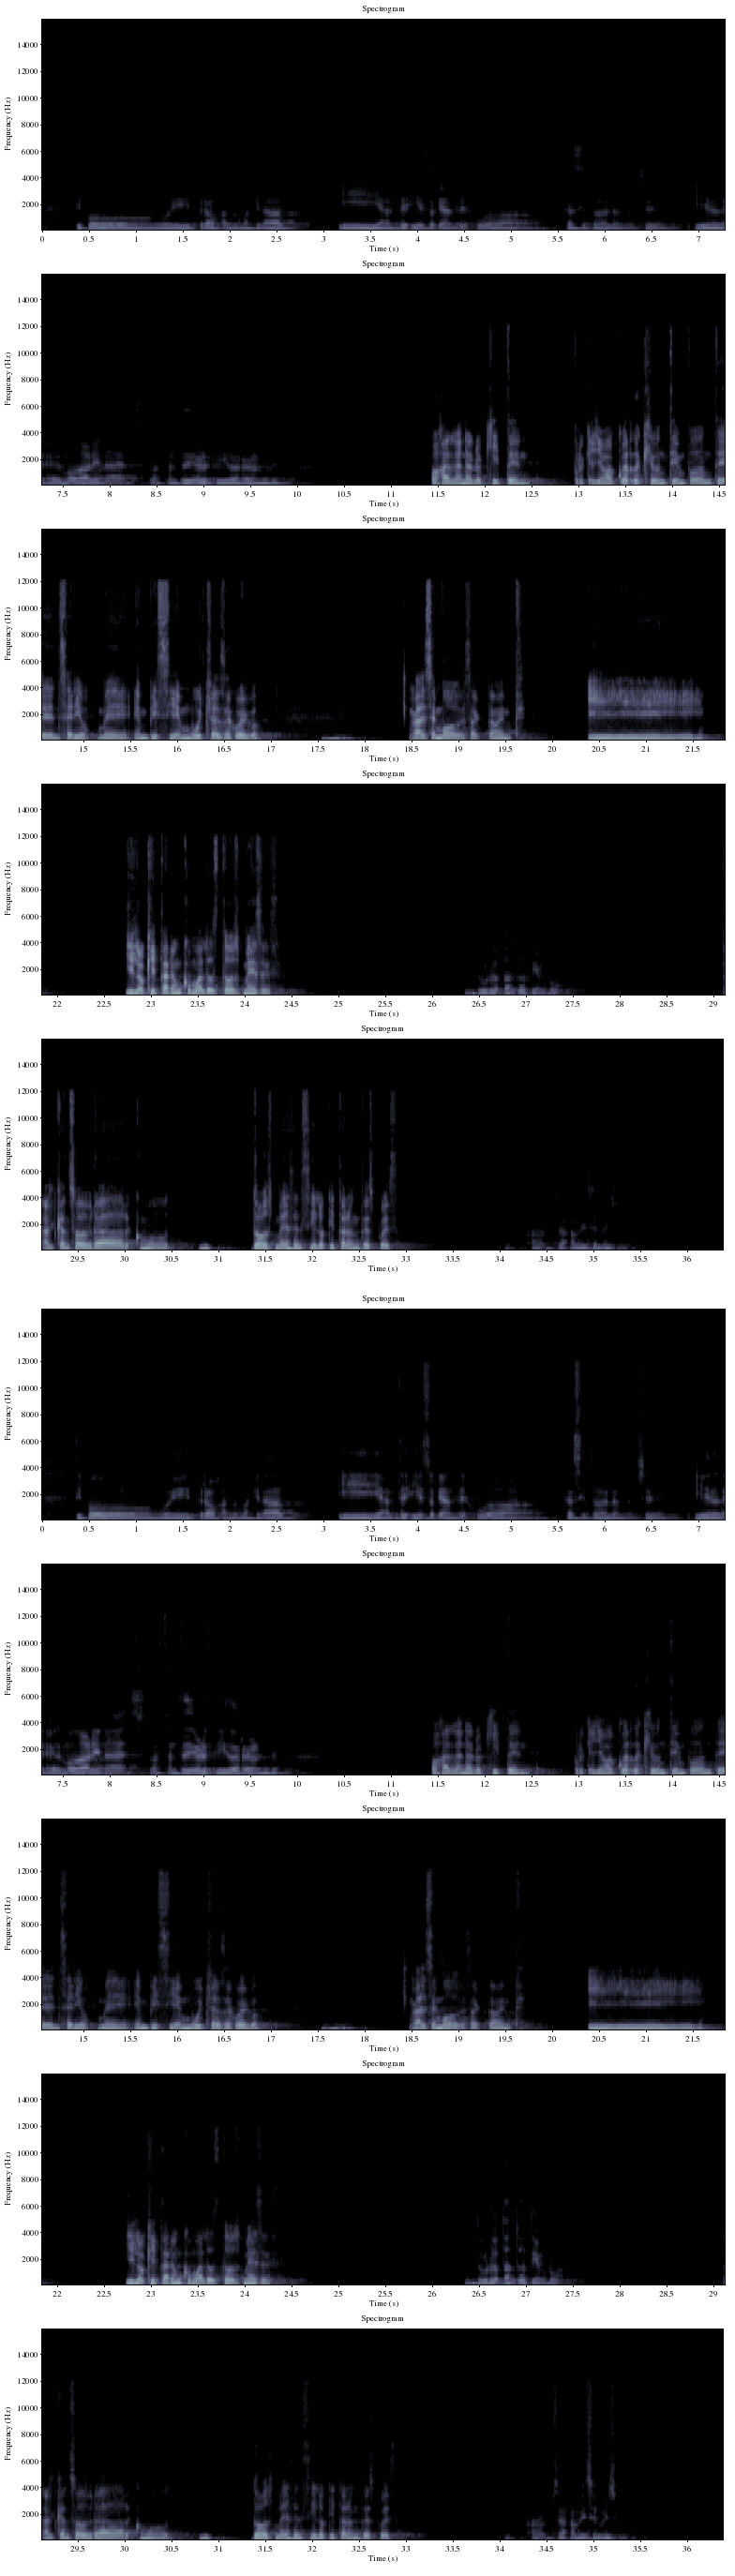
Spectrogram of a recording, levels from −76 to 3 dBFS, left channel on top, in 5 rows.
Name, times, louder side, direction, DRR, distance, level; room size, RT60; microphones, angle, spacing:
voice 1, 0.0-2.6 3.2-10.1 17.5-17.9 26.3-27.4 34.0-35.2, right 1 dB, 70° right, 2.1 m, -45 dB
voice 2, 11.4-12.5 12.9-16.9 18.5-19.7 20.4-21.6 22.7-24.3 29.1-30.5 30.8-30.9 31.3-32.9, left 2 dB, 50° left, 1.1 m, -34 dB
30.0 x 29.5 x 6.7 m
head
